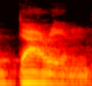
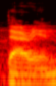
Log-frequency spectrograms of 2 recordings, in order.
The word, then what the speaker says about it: Darién: started something called the darién scheme now as I say that's my english-speaking pronunciation of this place because it's not at all an english-speaking country originally our area Darrien Darrien is actually located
